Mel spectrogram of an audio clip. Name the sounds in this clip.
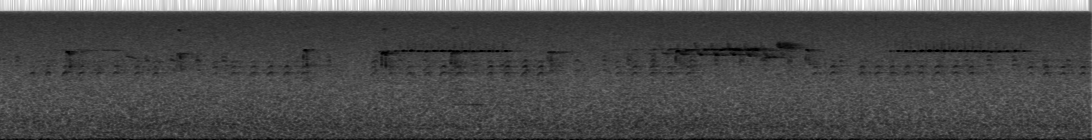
Red-breasted Nuthatch, Hairy Woodpecker, Dark-eyed Junco, Yellow-rumped Warbler, Black-throated Green Warbler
